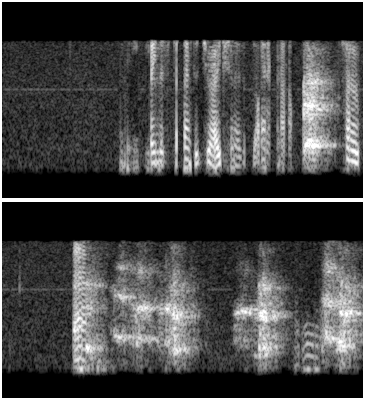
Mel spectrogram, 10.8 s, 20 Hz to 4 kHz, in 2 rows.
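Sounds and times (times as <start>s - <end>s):
speech: 1.8s - 5.6s, 9.9s - 10.8s
excited dogs barking and yipping: 4.5s - 5.1s, 6.6s - 10.8s.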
